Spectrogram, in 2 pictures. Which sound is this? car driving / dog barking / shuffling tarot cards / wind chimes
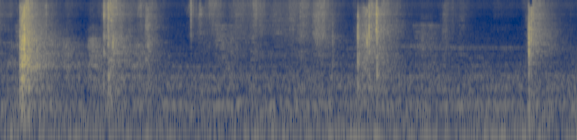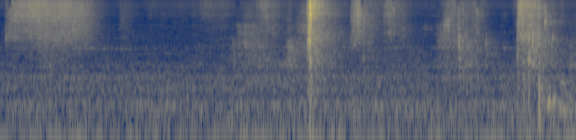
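shuffling tarot cards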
